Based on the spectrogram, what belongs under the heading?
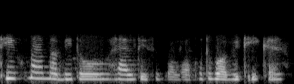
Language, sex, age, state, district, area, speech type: Hindi, female, 18-30, Madhya Pradesh, Chhindwara, urban, conversation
